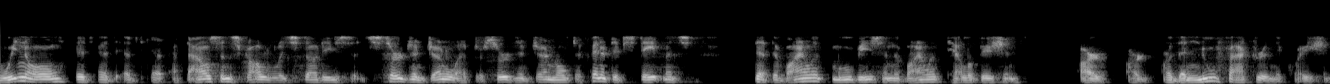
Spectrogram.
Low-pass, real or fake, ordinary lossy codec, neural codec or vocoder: 3.6 kHz; real; AAC, 24 kbps; none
